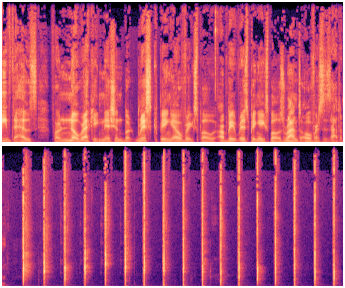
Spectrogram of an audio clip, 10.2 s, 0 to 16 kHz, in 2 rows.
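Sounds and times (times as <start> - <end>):
speech: 0.0 - 5.3
single person clapping: 5.4 - 10.2.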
